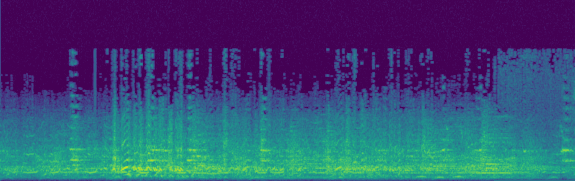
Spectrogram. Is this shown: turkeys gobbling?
yes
